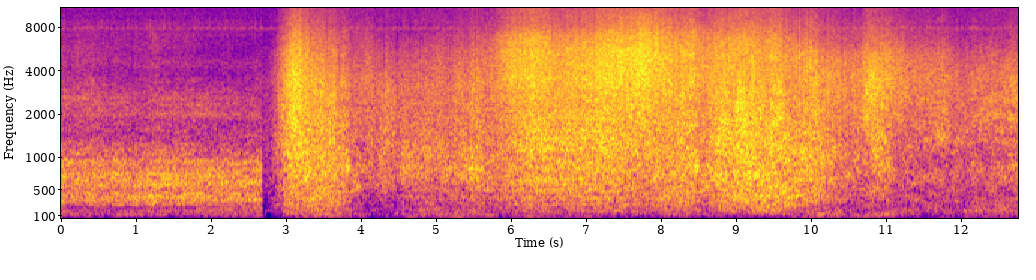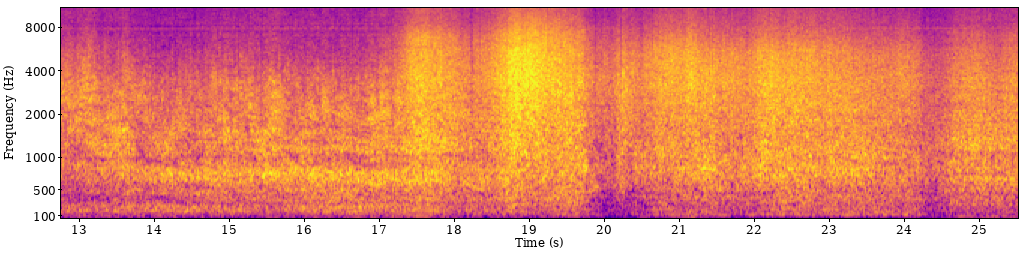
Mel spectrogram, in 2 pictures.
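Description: Aboard the aircraft carrier USS Forrestal at sea, a continuous loud roar of wind and engine noise rises and falls in broad surges, with a sharp thump early on and no voices.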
